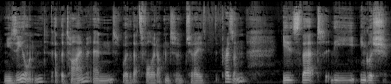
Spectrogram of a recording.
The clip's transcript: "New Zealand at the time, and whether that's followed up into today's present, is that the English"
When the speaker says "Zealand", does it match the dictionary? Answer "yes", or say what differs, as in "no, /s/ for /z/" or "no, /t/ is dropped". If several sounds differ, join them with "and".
yes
